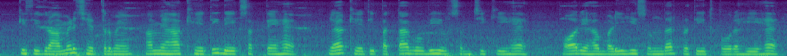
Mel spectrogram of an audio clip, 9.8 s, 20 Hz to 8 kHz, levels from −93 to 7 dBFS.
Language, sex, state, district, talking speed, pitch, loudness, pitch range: Hindi, male, Uttar Pradesh, Budaun, 165 wpm, 155 Hz, -22 LUFS, 145-160 Hz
